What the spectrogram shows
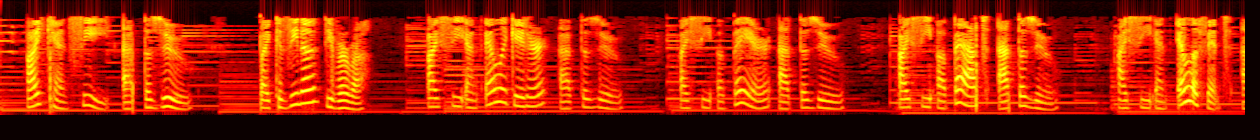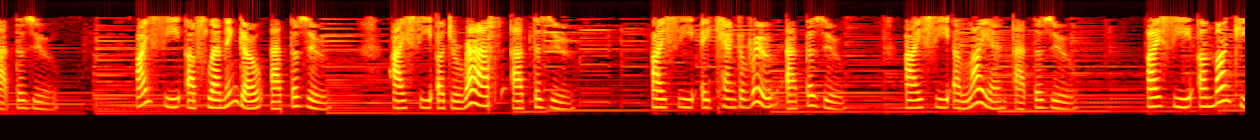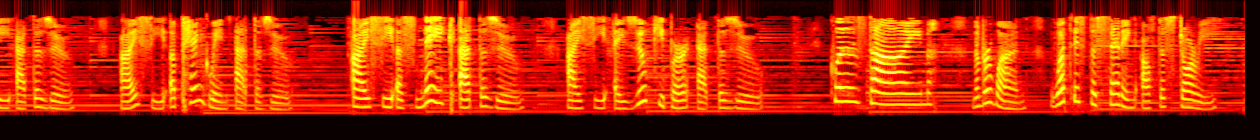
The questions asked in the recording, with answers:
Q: What is the setting of the story?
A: That's right. The answer is zoo.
